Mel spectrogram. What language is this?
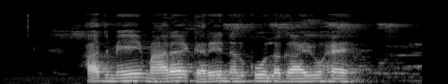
Marwari (Pakistan)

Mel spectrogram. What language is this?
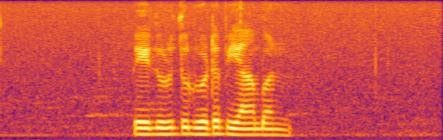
Sinhala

